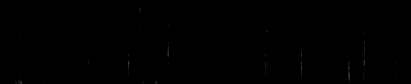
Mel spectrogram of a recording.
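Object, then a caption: Small sealed foil sachet. A small, flat, sealed green foil-and-plastic antiseptic wipe sachet is held in both hands and tapped and scratched with painted fingernails. The result is a quiet run of crisp, bright clicks and light crinkly scratching, each tap short and dry with almost no ring.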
